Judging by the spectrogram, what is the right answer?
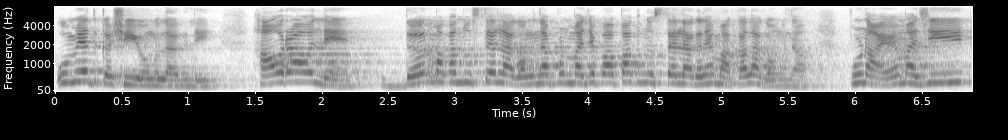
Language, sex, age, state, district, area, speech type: Goan Konkani, female, 18-30, Goa, Tiswadi, rural, spontaneous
